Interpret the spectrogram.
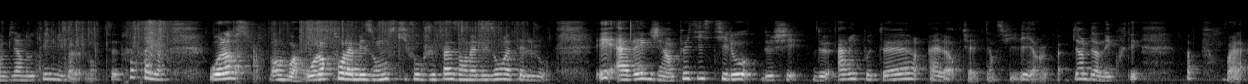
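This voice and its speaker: A woman's voice: on the high side, a little hiss or hum. A woman vlogger, a teacher by trade, chatting casually and spontaneously as she unboxes small gifts.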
